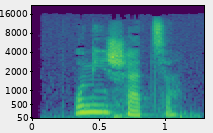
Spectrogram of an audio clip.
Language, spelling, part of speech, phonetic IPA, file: Russian, уменьшаться, verb, [ʊmʲɪnʲˈʂat͡sːə], Ru-уменьшаться.ogg
- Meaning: 1. to diminish, to decrease 2. passive of уменьша́ть (umenʹšátʹ)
